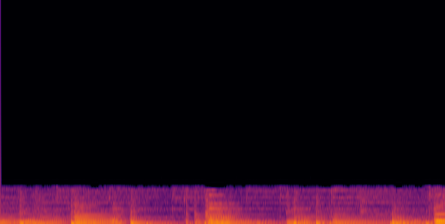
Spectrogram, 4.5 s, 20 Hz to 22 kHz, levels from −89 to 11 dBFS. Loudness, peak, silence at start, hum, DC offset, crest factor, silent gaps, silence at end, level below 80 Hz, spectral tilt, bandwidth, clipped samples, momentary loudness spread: -28 LUFS; -10 dBFS; 0 s; none; under 0.1%; 16 dB; none; 0 s; -32 dBFS; -7.5 dB/octave; 3.9 kHz; under 0.1%; 10 LU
